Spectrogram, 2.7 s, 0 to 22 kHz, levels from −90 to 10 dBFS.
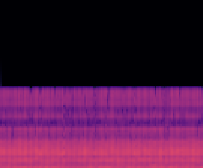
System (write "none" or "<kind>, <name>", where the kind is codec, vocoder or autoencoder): vocoder, BigVGAN v2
